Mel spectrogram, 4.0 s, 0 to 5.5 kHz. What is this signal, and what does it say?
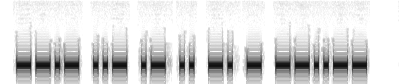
Morse code, heard as a keyed tone, about 25 wpm, 600 Hz. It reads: QUAINT,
